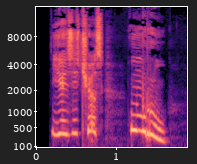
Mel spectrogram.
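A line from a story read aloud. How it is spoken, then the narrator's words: Weak exhausted squeak. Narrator (Russian): пропищала Эбби из последних сил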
